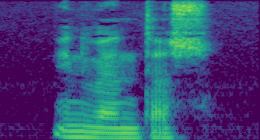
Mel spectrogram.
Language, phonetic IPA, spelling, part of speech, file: Polish, [ĩnˈvɛ̃ntaʃ], inwentarz, noun, LL-Q809 (pol)-inwentarz.wav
